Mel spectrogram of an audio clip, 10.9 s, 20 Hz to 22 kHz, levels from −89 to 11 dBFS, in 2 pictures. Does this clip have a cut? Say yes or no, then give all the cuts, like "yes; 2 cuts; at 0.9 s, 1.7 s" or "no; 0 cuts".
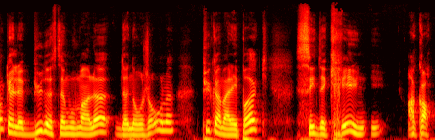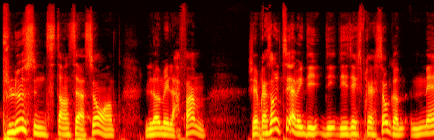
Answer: no; 0 cuts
